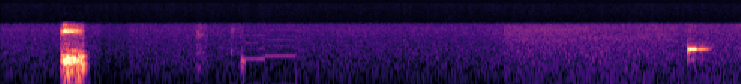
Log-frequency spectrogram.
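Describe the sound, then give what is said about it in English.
A muffled, narrow-band phone line cuts in and out, with a sudden loud burst, brief warbling digital tones, stretches of near silence and a patch of hiss before another sharp crackle. “I wanted to let you know that your your phone is breaking up a little, so you might just want to move to a, maybe a different room or a different area so we get better reception.”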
